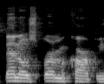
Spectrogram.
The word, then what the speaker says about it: stenospermocarpy: It's stenospermocarpy, and that's spelled STENO, okay, SPERM, like sperm, then that O again, and then CARPY. So stenospermocarpy and parthenocarpy, all Greek words.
